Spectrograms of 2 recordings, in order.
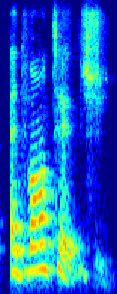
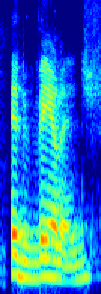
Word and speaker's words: advantage: advantage advantage okay so it is totally different here you don't also you don't only uh pronounce the t you um made something in the a after the v um yeah so in the a after the v with advan yeah yeah so i guess there are two differences there uh with two different sounds there yeah so advantage so i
